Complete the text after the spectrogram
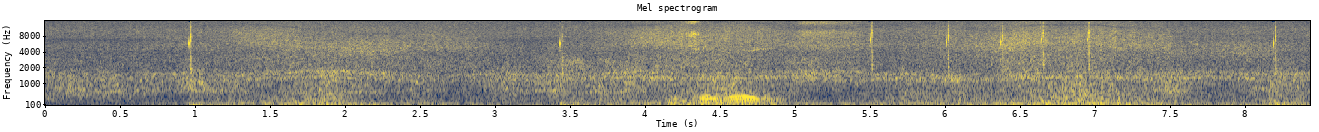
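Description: Short soft clicks sound as a game menu selection changes.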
